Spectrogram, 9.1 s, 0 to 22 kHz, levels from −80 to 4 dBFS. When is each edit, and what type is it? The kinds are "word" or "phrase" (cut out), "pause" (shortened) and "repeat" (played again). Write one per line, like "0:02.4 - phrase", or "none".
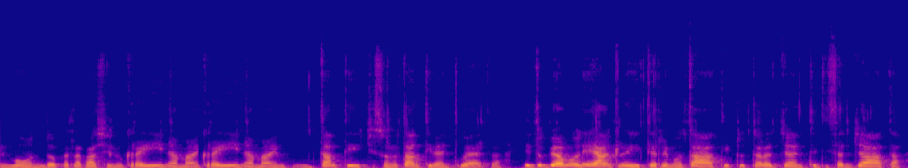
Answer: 0:02.0 - repeat
0:04.6 - word
0:05.1 - pause
0:05.8 - word
0:06.2 - word
0:07.3 - word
